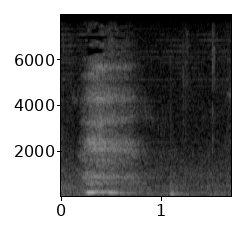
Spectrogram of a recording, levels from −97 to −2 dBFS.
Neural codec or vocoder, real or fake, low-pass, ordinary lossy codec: none; real; none; none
